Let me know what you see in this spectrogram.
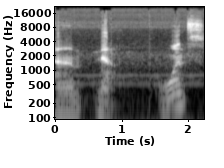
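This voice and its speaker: In a New Zealand accent, a man speaks with lively intonation at a fairly low pitch, with audible room echo and noticeable background noise. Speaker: gaming streamer. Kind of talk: gameplay tutorial. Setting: live stream. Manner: casual, hesitant with fillers.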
